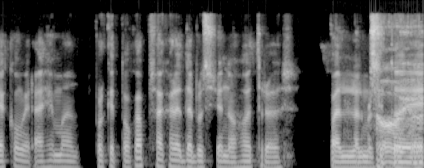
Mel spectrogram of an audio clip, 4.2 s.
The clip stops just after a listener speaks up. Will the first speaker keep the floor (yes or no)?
no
